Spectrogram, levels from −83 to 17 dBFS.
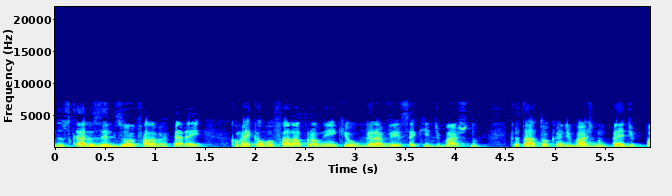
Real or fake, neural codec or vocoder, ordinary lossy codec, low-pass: real; none; none; 7.2 kHz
